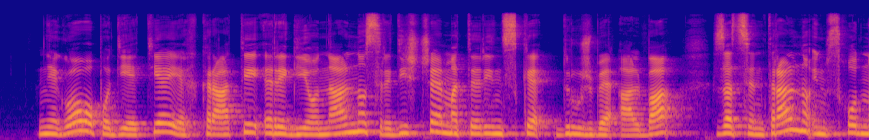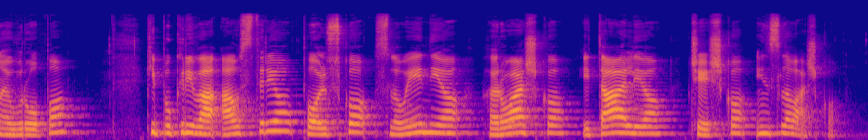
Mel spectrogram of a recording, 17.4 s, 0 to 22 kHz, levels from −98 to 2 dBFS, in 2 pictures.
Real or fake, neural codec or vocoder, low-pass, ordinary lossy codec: real; none; 14.4 kHz; none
